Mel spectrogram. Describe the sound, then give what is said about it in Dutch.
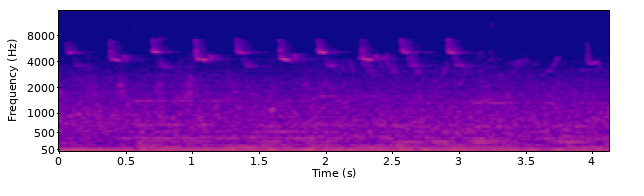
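A mother duck with ducklings calls in a steady series of about a dozen short, high-pitched notes, evenly spaced, over a constant low outdoor rumble. “hoorden ze al, maar nou kijk, daar heeft je moeder eend met uh, jonkies.”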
